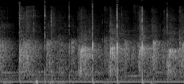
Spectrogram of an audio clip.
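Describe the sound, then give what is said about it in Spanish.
A church audience applauds for a couple of seconds for participants who did well, a steady patter of many hands clapping with sharper individual claps standing out, over a low constant hum. “Un aplauso.”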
